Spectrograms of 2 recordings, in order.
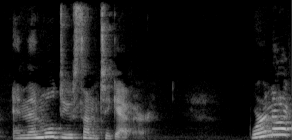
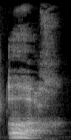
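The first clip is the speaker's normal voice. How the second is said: disgusted groan; 7 dB louder than usual. Acted. Teacher reads bear's groan.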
